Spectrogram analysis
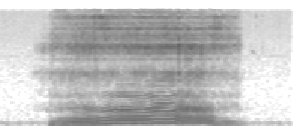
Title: Funniest Snoring Video Ever! LOL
